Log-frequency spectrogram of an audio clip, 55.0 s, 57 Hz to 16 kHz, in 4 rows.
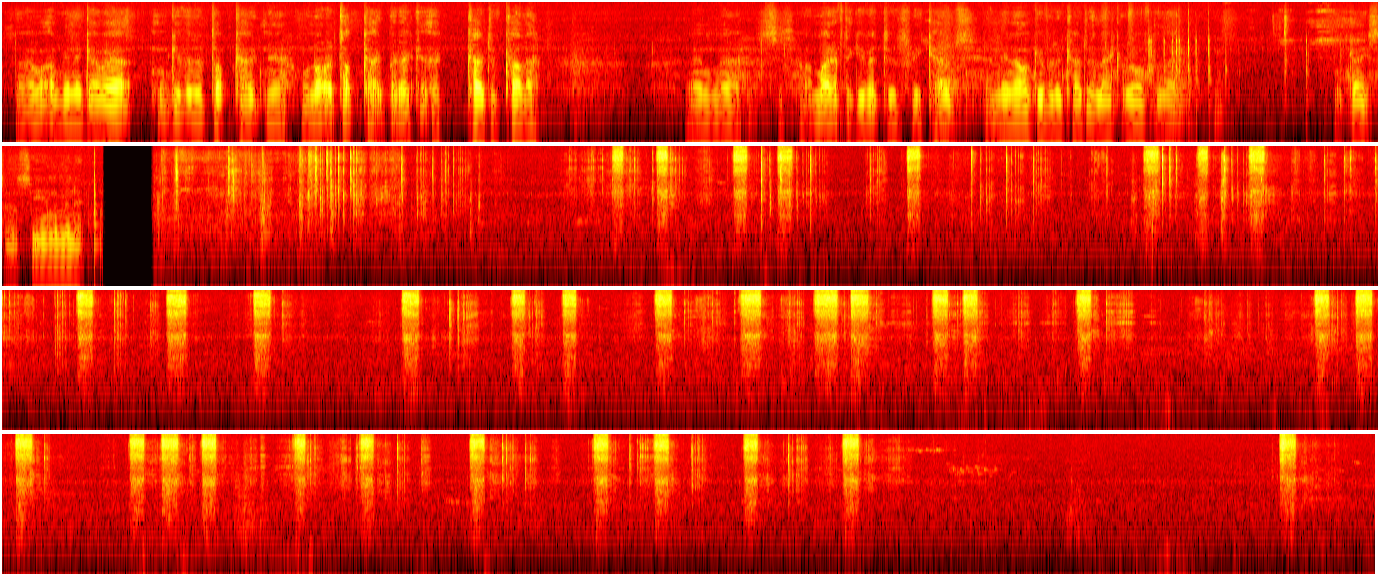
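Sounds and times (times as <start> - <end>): spray paint hissing: 19.5 - 30.5, 31.5 - 37.4, 38.2 - 39.7, 40.6 - 41.8, 42.5 - 50.3, 54.0 - 54.4.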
